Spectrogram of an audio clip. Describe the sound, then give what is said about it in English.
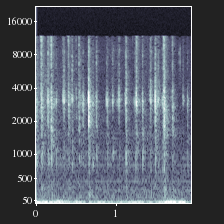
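Rapid, uneven clicking of keys on a computer keyboard, steady typing bursts with no voices present. “Wrong keyboard.”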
